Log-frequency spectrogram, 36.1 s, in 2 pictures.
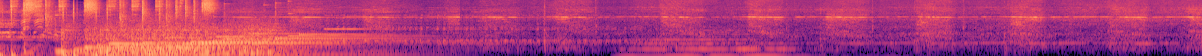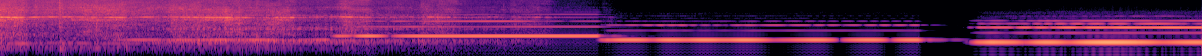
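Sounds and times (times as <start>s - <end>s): held high tone: 0.9s - 7.0s, 9.0s - 14.5s, 20.1s - 32.2s
rushing noise drone: 1.1s - 7.0s, 9.2s - 13.8s
low hum: 9.1s - 13.9s.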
